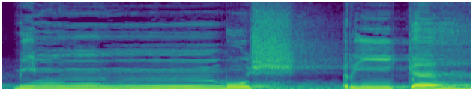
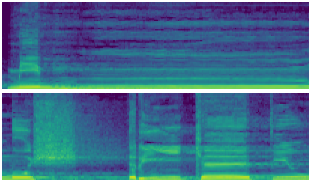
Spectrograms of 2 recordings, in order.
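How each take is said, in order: First: The word ends with an h sound. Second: The word ends with -atin. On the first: The reader stops after this word. "kalau mau berhenti... jadi bacanya mim musyrikah" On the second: The reader continues into the next word. "kalau dilanjut maka dibaca"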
